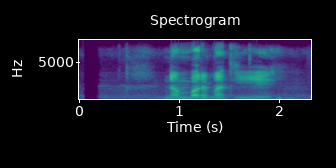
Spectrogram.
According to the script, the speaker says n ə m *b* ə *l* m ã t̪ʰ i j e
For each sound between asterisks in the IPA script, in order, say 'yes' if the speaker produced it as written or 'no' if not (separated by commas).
yes, no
